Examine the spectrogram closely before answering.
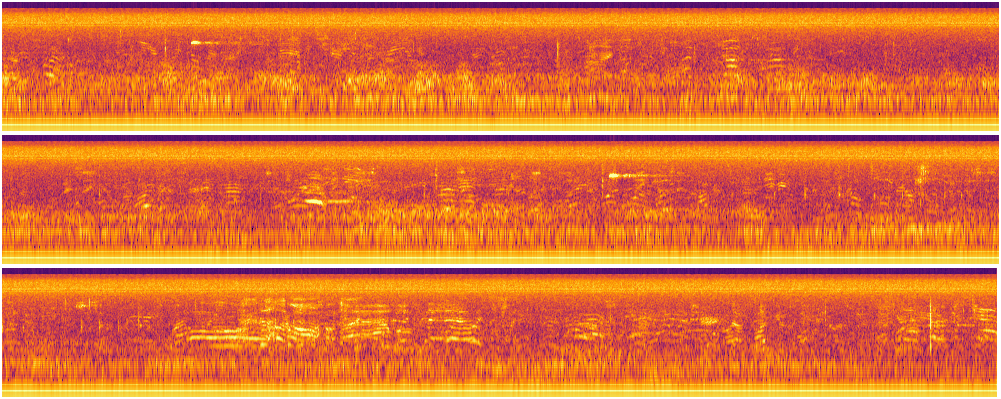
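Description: A crowd of spectators chatters outdoors at a distance.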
